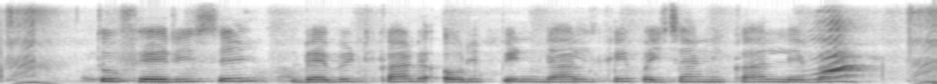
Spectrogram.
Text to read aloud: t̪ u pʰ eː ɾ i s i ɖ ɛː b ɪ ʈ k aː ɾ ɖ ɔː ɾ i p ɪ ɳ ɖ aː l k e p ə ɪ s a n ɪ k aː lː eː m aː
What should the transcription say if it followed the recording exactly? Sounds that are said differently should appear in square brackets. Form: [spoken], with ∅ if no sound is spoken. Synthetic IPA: t̪ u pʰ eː ɾ i s [e] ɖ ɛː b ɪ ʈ k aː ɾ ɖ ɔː ɾ i p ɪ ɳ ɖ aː l k e p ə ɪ s a n ɪ k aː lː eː [b] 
